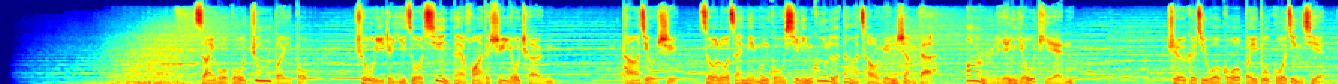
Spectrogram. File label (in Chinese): 男 专题 企业宣传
